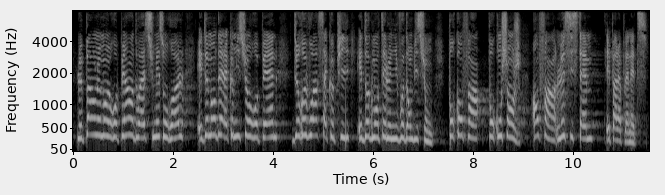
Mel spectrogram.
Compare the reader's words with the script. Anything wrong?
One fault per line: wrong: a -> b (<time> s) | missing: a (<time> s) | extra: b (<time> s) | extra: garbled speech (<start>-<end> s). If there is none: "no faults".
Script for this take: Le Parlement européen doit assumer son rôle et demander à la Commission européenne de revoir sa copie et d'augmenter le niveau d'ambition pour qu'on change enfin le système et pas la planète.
no faults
